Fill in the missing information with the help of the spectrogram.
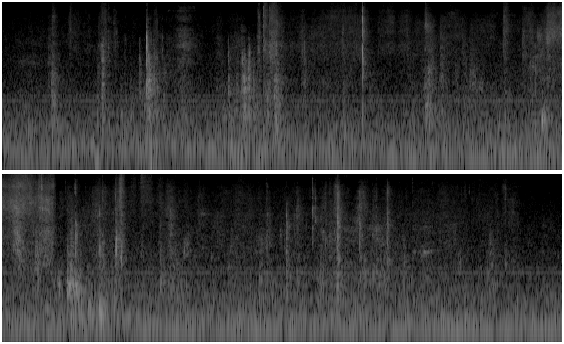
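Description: Scattered light knocks and clicks with paper rustling as papers are handled and someone moves about, including a brief burst of rustling about six seconds in, over a steady low room hum.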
